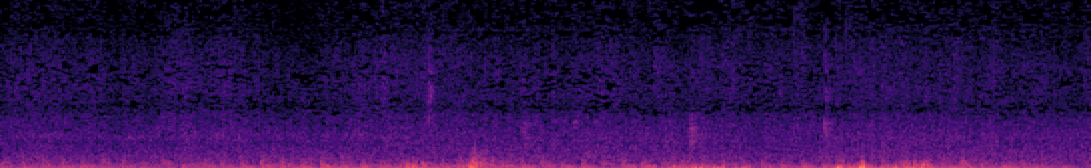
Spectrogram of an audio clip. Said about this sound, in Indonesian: Lagi hujan angin.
